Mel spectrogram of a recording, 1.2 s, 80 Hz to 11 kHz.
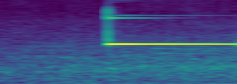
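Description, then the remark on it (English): A single bright phone notification ding for an incoming message, with a sharp onset, ringing out clearly and sustaining as it slowly fades, with no talking over it. “hang on just 1 minute. Let me check my phone. It's Maria from last night. She's written”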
